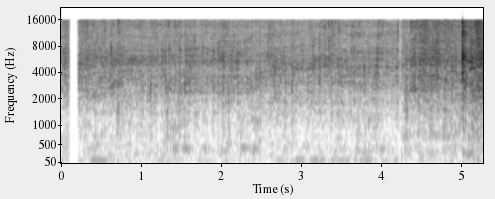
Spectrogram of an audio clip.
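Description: Pasta with Maggi masala sizzling in a frying pan, a soft steady crackle with occasional light stirring scrapes, fairly quiet and close, no voices.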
